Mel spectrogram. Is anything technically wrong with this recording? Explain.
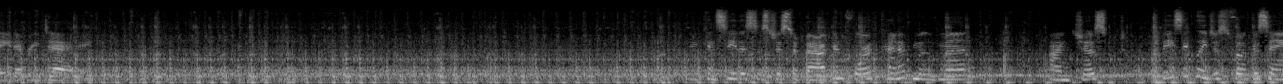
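Yes. At 2.72, 4.72, 6.58 and 11.08 s, a brief garbled flutter lasts about 0.2 s. This is frames out of order: two adjacent blocks of about 93 ms, which fits runs of four frames each, were swapped and decoded that way.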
